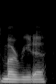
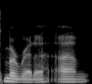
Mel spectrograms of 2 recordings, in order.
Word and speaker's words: Morita: But it's Morita.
